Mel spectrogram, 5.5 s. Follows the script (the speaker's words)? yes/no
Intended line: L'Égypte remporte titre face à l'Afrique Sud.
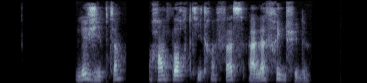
yes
